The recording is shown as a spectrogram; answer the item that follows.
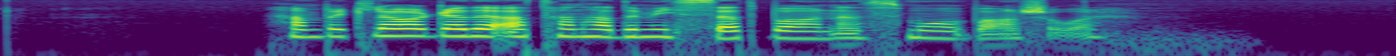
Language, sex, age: Swedish, female, 21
